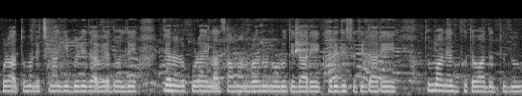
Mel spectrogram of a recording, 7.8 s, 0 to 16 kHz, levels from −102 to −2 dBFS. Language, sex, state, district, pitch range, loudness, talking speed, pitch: Kannada, female, Karnataka, Shimoga, 185-195 Hz, -28 LUFS, 105 wpm, 190 Hz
